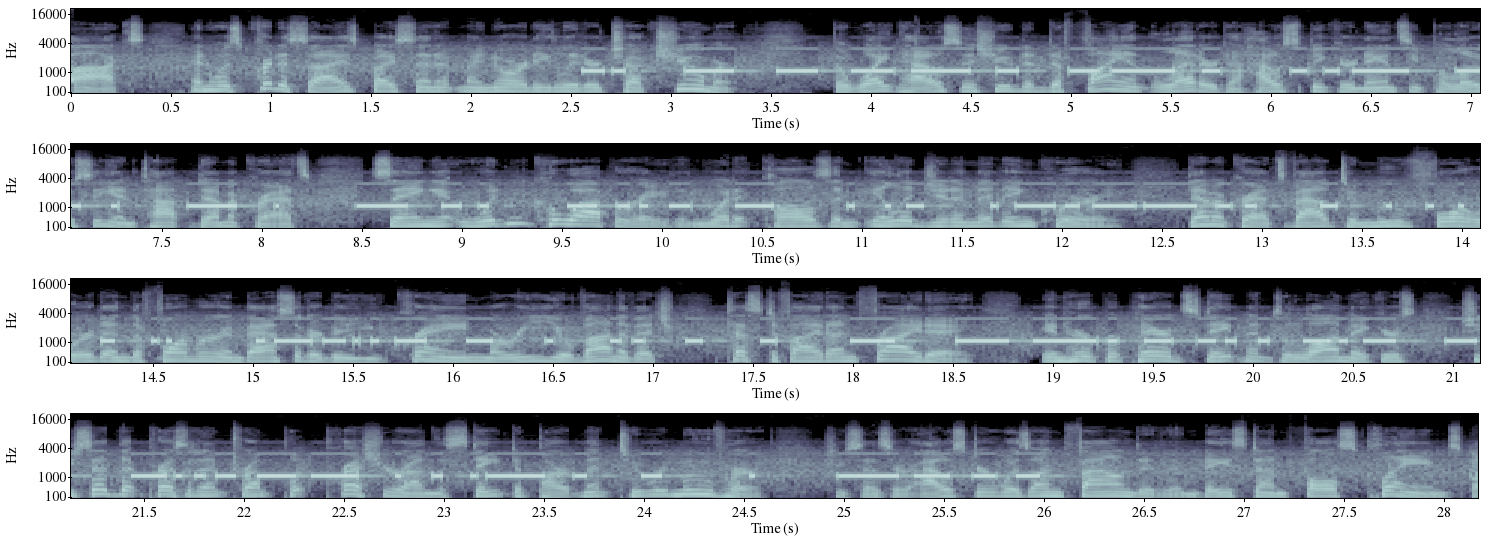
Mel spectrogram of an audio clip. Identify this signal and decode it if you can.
Beeps of irregular length, with a squelch burst at the end and speech in English. There is no code.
